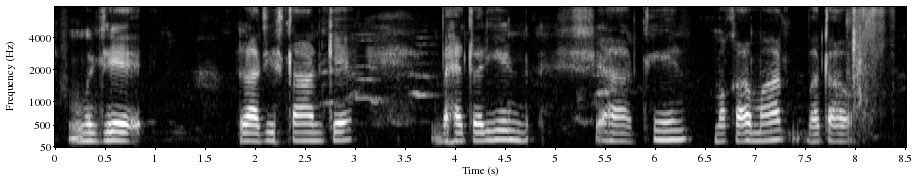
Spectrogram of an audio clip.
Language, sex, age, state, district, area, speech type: Urdu, female, 60+, Bihar, Khagaria, rural, read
